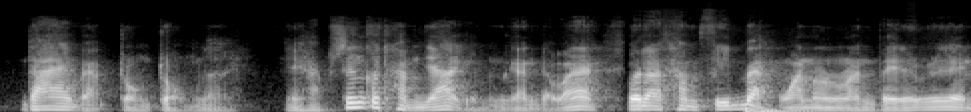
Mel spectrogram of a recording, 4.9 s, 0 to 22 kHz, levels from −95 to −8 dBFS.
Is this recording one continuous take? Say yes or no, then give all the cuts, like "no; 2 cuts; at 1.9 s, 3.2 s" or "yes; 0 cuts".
no; 2 cuts; at 1.3 s, 3.1 s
